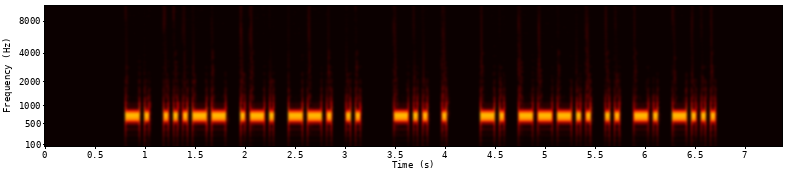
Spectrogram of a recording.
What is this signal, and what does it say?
Morse code, heard as a keyed tone, about 25 wpm, 700 Hz. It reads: N3RGI DE N8INB
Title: USA Callsign DE Callsign - 5 Characters - 25wpm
